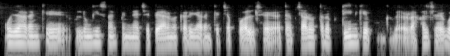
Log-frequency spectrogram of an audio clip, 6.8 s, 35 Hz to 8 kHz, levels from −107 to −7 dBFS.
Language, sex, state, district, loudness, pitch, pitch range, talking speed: Maithili, male, Bihar, Madhepura, -22 LUFS, 125 Hz, 115-125 Hz, 215 wpm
